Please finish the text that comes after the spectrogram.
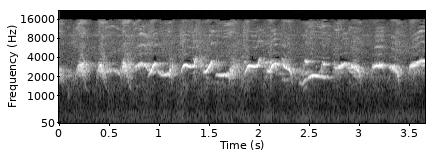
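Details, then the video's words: Chinese hwamei in a cage delivering a steady stream of clear, looping whistled notes, each phrase bending up and down, repeated rhythmically at roughly quarter-second intervals. "Chim họa mi bộ to như khướu, dáng ngũ trường, giọng hay"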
